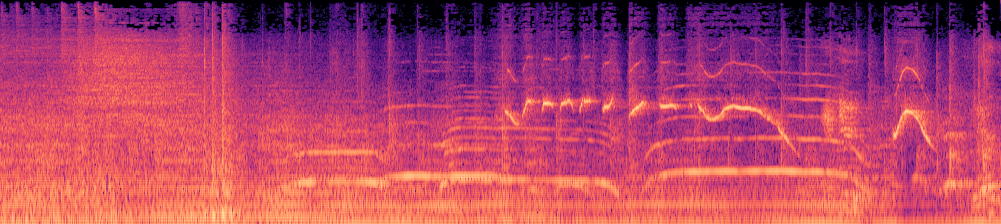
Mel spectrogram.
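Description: Live grunge-country rock band playing the close of a song. A full-band hit comes about two seconds in, then held chords and a low bass note ring on under long sustained guitar notes that bend up and down.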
